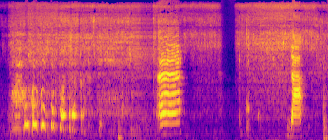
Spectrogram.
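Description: Someone rinses her mouth at a sink: gurgling, pulsing splashes come first, then running water with short voiced sounds, and the flow cuts off briefly before resuming.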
